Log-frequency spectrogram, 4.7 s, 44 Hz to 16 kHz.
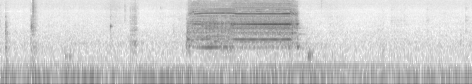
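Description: A 2018 Honda Accord's electric parking brake releases: the motor on the rear brake caliper whirs steadily for about a second, starting about two seconds in.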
